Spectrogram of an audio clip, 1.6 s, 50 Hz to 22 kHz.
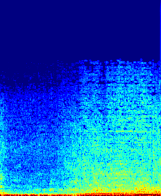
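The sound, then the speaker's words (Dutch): Racing cars roar at a Speed Weekend 2023 motorsport event, a loud, continuous low engine drone with revving that holds steady throughout. “Geweld. Een hoop auto's. Schadeloos. Schadevrij. Allemaal weer naar de pits.”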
